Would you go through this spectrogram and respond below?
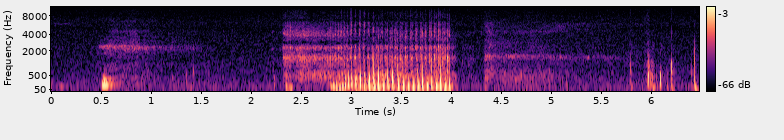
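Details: A sleeping pit bull named Cody gives one loud, rattling, fluttering snore on one breath, flanked by softer nasal breaths and a few clicks; dog snoring.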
